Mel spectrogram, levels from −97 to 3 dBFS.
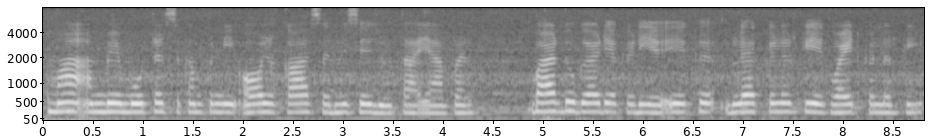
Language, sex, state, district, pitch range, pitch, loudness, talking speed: Hindi, female, Rajasthan, Bikaner, 215-230 Hz, 225 Hz, -15 LUFS, 165 wpm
